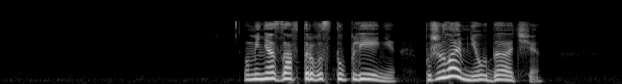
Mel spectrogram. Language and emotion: Russian, positive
